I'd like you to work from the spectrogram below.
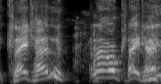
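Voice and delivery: high, loud, put-on Mid-Atlantic snob; mock posh Mid-Atlantic greeting; snooty Mid-Atlantic accent. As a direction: call his name like a stuck-up aristocrat. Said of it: "try and put on, like, a, a fake Mid-Atlantic accent or something and try and sound super snooty".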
